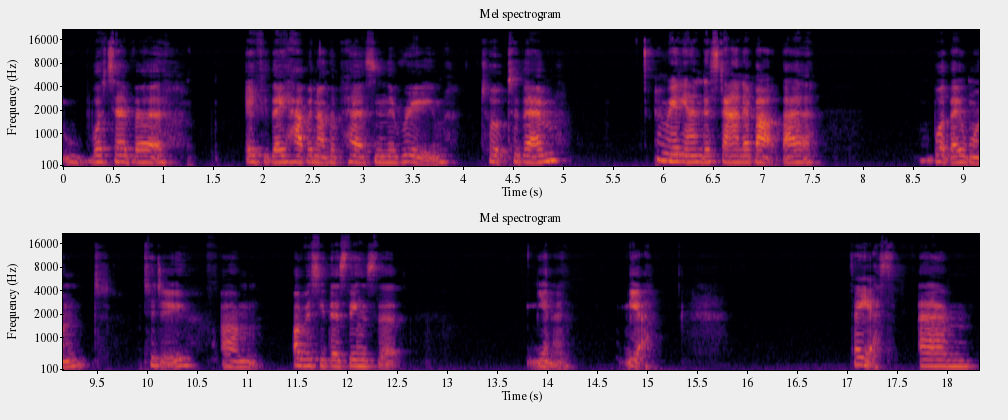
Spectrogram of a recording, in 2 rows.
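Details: Woman with aphasia 11 years after a stroke at age 18, speaking spontaneously; aphasia.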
